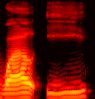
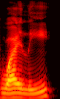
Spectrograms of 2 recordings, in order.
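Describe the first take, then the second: First: The name is split into two separate parts. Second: The name runs together as one word. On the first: The speaker calls it right. "instead of Wild E Coyote" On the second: The speaker calls it wrong. "they say the whole word like Wiley"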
